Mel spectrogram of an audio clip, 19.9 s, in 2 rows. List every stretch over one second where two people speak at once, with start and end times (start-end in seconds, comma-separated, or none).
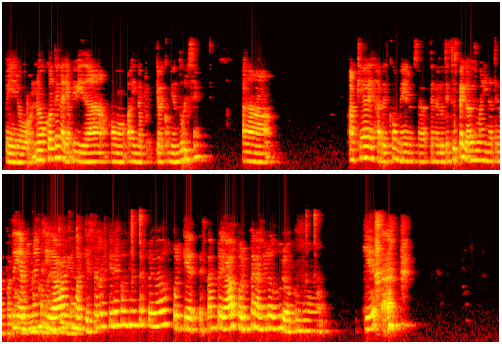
10.2-11.4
